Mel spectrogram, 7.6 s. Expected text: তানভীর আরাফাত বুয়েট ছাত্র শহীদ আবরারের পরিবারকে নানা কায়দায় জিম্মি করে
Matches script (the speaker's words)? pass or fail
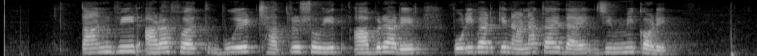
pass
